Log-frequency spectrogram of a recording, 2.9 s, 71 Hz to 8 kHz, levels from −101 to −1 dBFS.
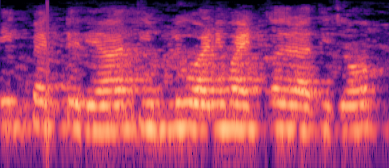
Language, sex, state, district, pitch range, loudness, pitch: Konkani, female, Goa, North and South Goa, 210-225 Hz, -18 LUFS, 215 Hz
